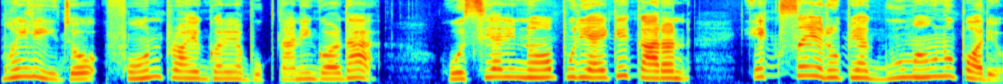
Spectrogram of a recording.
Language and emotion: Nepali, sad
